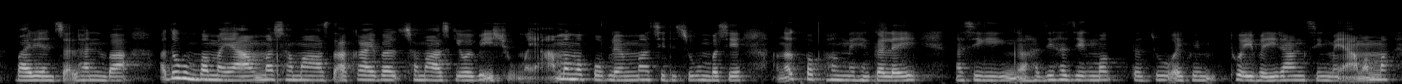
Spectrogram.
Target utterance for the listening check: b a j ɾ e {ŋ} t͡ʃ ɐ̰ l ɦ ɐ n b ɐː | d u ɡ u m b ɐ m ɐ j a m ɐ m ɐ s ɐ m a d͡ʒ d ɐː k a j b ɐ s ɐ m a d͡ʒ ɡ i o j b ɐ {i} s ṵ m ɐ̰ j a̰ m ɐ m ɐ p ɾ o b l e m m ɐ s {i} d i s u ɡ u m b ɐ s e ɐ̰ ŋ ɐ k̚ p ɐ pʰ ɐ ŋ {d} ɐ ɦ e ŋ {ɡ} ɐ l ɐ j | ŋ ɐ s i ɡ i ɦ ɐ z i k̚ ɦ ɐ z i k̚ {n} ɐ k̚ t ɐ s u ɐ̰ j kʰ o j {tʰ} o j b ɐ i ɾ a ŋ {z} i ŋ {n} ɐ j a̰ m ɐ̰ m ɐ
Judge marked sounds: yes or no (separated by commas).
no, yes, yes, no, no, no, yes, no, no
